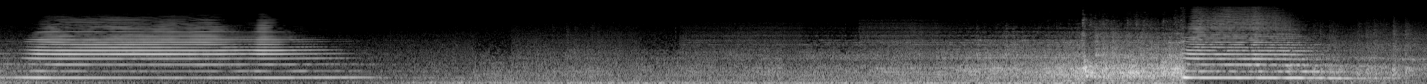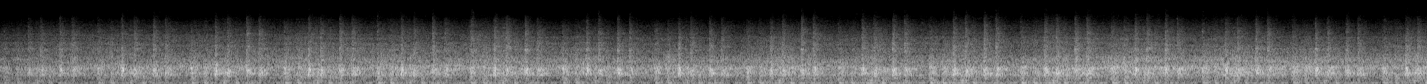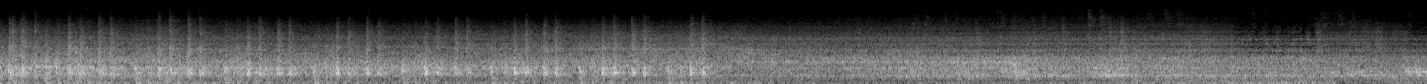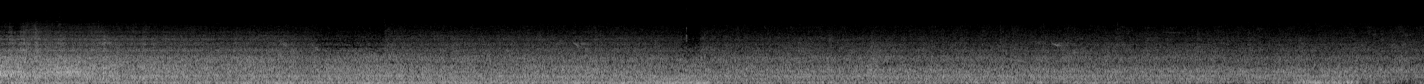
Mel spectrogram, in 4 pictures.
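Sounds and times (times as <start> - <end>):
train horn blast: 0.0 - 4.1, 11.8 - 14.0
train wheels clattering on rails: 6.8 - 12.4, 13.0 - 44.7.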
